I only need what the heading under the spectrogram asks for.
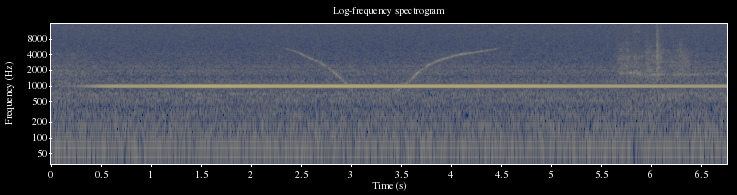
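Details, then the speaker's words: Hallicrafters TW2000 shortwave radio, signal strength turned up tenfold and tuning through with a lot of tuning backlash: a whistle sweeps down to near silence and rises again over a steady tone. The heterodyne beat marks the center of tuning. "well that that heterodyne really marks the center of the tuning very ver"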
